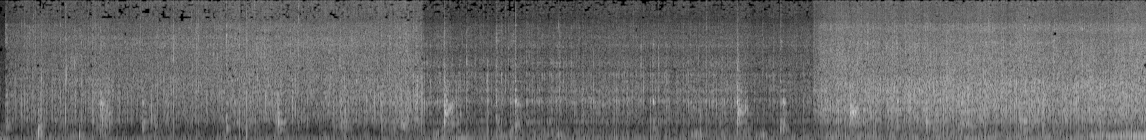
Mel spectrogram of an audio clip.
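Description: Sem bean pods sizzling as they fry in hot oil in a metal kadhai, stirred with a metal ladle that clinks against the pan a few times. The sizzle grows louder about twelve seconds in.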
